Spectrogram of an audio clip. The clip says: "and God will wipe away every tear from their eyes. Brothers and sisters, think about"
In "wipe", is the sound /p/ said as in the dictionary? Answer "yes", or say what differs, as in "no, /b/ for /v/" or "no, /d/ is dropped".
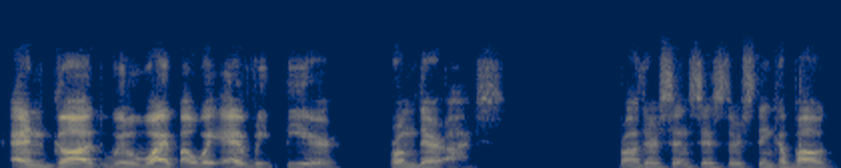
yes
